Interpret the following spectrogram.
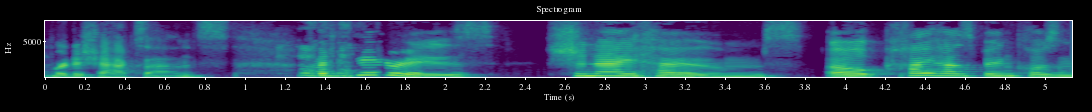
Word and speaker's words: Shanay: But it's said as it's written, Shanae, so you got it perfect. Shanae.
